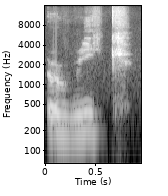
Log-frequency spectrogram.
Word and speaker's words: Reek: Then we have Reek. It rhymes with squeak.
